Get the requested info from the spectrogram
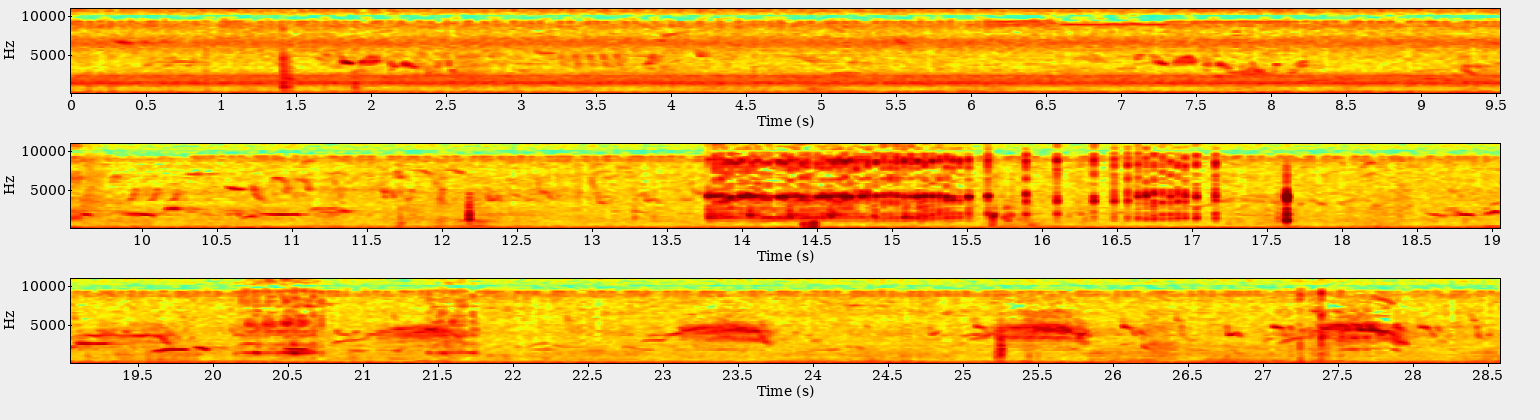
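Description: Lakeside ambience: a low steady rumble, with a steady hiss that stops about ten seconds in, then scattered short bird calls. A few sharp clicks of tackle being handled.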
